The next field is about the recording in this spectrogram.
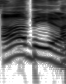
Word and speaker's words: Avdija: How do you say it, House? – Avdija. – I just can't say it. Avdija. – Yeah.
